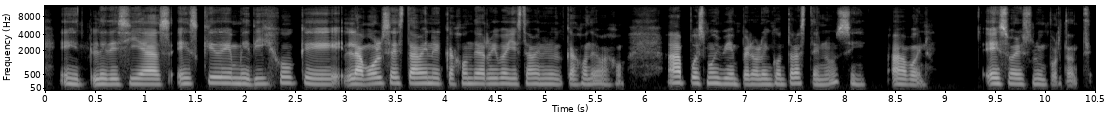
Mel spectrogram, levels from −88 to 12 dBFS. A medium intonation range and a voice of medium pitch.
No: narrow, 1.9 semitones; medium, 180 Hz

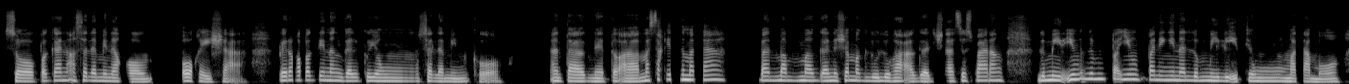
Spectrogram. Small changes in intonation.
No: average, 4.1 semitones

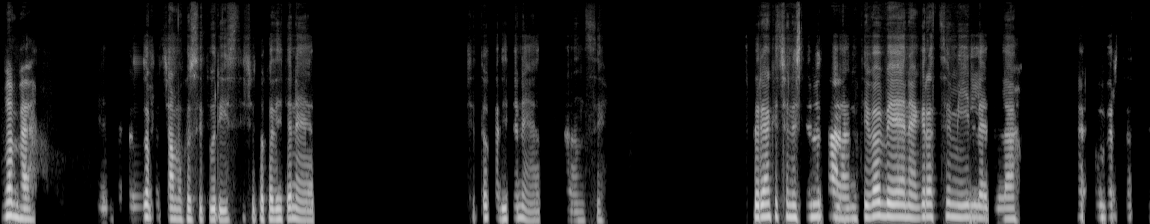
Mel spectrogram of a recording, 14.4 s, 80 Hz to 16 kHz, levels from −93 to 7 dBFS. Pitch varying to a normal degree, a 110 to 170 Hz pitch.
No: average, 3.2 semitones; medium, 185 Hz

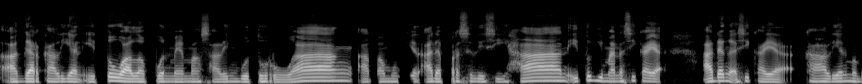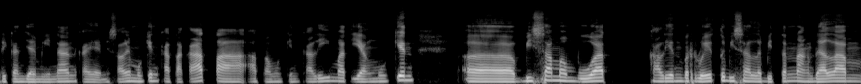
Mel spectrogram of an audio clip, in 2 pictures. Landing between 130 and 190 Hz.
Yes: low, 135 Hz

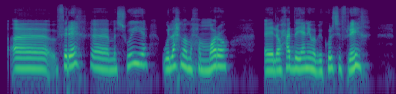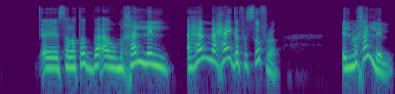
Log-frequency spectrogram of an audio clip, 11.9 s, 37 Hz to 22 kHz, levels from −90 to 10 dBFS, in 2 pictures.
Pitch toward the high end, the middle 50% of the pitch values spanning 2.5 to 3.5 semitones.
No: high, 230 Hz; average, 4.7 semitones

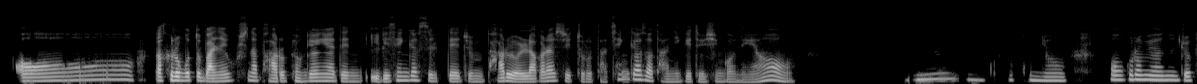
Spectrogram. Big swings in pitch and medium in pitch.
Yes: wide, 6.2 semitones; medium, 175 Hz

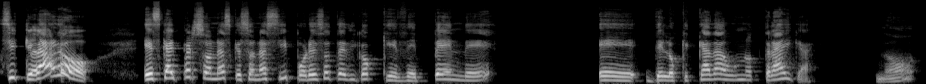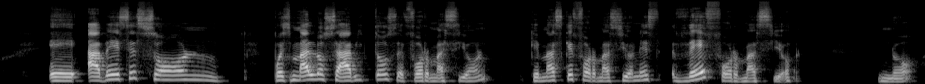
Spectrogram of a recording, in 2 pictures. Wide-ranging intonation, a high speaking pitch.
Yes: wide, 5.9 semitones; high, 205 Hz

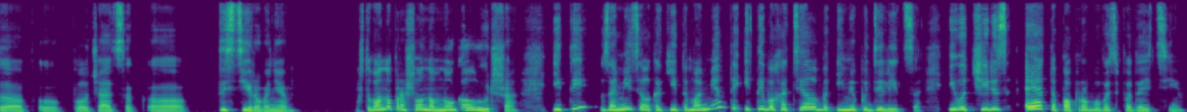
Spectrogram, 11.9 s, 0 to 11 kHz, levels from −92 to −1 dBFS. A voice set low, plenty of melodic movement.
No: high, 220 Hz; wide, 6.0 semitones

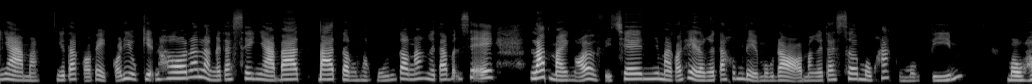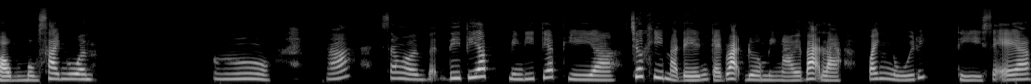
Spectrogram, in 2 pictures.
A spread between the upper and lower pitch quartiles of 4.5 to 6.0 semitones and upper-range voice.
Yes: average, 4.8 semitones; high, 230 Hz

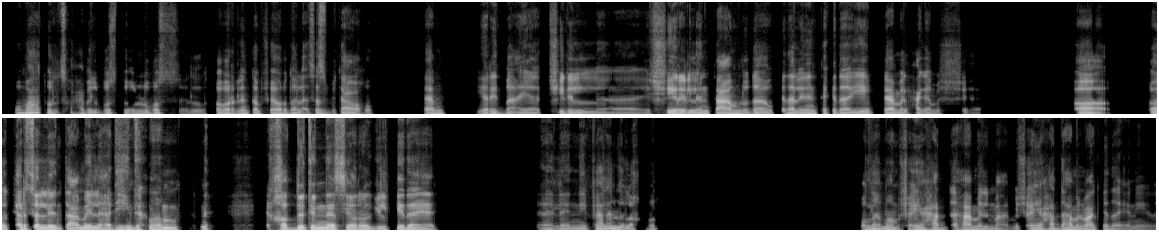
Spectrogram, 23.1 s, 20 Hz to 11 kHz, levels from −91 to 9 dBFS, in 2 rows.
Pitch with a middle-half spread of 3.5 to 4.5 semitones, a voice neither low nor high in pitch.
No: average, 4.1 semitones; low, 120 Hz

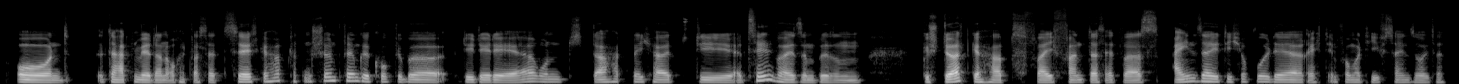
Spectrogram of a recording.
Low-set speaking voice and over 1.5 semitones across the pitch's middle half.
Yes: low, 110 Hz; average, 2.7 semitones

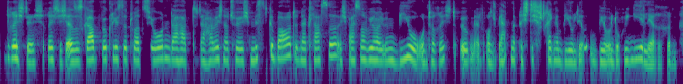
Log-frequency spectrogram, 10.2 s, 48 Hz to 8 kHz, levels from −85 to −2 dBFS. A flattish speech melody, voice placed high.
Yes: narrow, 1.8 semitones; high, 210 Hz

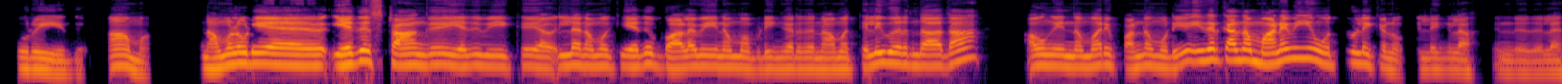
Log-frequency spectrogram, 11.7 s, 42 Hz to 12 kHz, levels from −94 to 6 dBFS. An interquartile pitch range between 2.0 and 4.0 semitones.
No: average, 5.1 semitones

